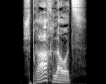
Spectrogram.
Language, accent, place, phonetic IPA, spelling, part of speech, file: German, Germany, Berlin, [ˈʃpʁaːxˌlaʊ̯t͡s], Sprachlauts, noun, De-Sprachlauts.ogg
- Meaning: genitive singular of Sprachlaut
